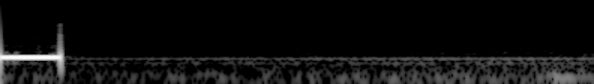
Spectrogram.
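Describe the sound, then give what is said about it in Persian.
Busy-signal tone on a phone line after a call-in listener was cut off: a single short, loud beep, then only a faint, steady low line hum for the rest. “بله فکر کنم تماسشان قطع شده.”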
